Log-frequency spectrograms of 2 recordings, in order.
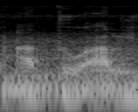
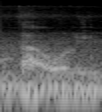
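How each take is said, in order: First: The name is said with separate vowels 'du-a'. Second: The name is said with a diphthong 'dau'. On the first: "Adu Ali juga boleh" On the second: "ini bisa dibaca Ad-Dauli boleh"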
